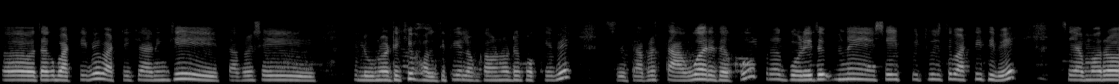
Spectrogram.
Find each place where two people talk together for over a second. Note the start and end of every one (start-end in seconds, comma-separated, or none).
none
